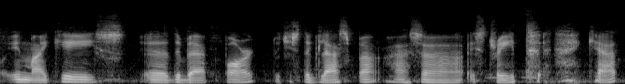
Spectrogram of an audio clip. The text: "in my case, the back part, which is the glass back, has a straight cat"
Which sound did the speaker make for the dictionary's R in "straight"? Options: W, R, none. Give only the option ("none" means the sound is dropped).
R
